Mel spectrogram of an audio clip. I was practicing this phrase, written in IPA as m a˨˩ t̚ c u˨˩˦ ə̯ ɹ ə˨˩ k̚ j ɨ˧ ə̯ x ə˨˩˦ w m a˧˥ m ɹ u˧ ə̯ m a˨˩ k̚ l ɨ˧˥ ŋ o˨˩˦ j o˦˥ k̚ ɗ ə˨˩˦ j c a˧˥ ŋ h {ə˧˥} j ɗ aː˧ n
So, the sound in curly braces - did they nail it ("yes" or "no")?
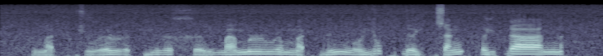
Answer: yes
